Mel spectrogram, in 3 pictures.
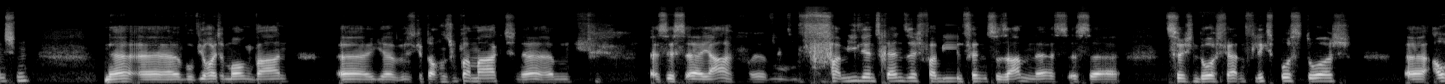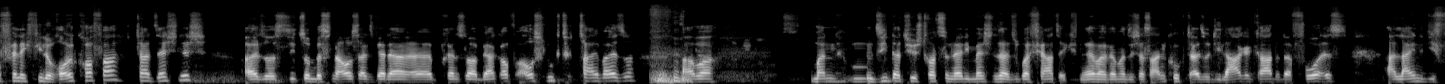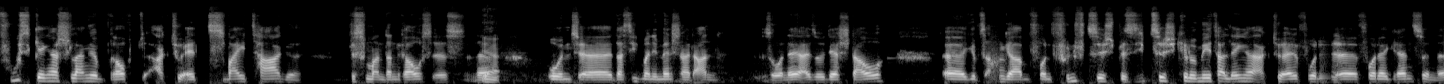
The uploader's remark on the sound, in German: Live von der polnisch ukrainischen Grenze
